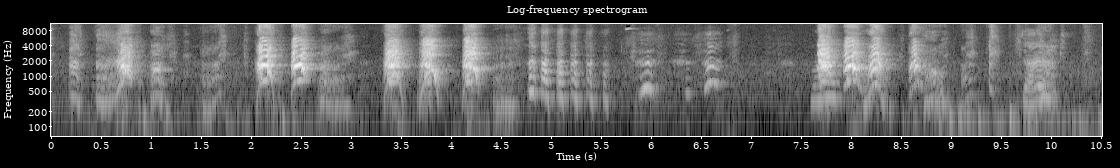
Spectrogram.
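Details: Three Pomeranians, including Teddy, play, run and chase each other, giving sharp, high, yappy barks in quick bursts.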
